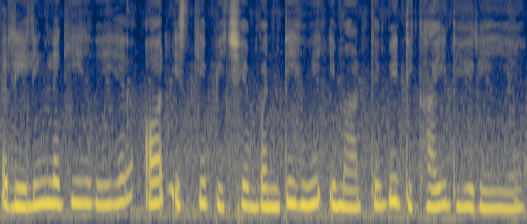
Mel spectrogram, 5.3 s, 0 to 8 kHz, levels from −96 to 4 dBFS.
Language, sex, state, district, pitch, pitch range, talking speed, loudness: Hindi, female, Uttar Pradesh, Lucknow, 265 Hz, 245-285 Hz, 170 wpm, -14 LUFS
